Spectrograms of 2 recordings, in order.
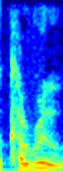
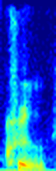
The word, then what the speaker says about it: Crewe: Madame Pascal pronounced it as if it were Carew instead of Crewe, but that might be merely a matter of pronunciation.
